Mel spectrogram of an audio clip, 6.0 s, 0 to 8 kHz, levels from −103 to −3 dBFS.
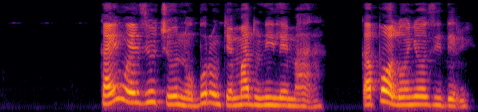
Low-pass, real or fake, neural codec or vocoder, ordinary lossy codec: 7.2 kHz; real; none; MP3, 64 kbps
